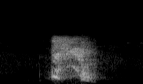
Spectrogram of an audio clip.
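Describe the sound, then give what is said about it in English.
A single loud sneeze, an abrupt burst of noisy breath lasting about half a second against a quiet background. “God bless you. Thank you, brother.”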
